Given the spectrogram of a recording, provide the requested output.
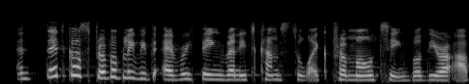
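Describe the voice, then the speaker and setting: Her voice is fairly high, with a non-native accent, and she speaks at a moderate pace. The sound is dry and close with no echo. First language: not English. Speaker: career coach and interviewer. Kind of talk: interview.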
